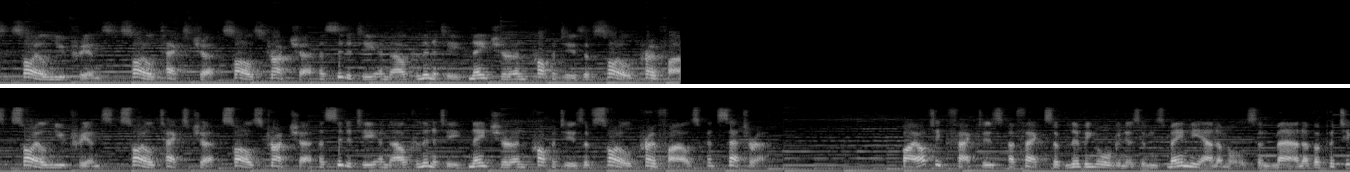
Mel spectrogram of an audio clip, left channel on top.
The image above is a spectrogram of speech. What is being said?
soil nutrients, soil texture, soil structure, acidity and alkalinity, nature and properties of soil profiles, etc. Biotic factors, effects of living organisms, mainly animals and man, of a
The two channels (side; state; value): left; drops out; at 6.9 s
